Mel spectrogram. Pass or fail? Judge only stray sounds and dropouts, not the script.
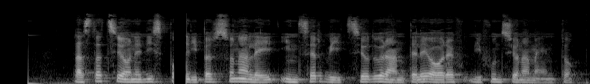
fail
